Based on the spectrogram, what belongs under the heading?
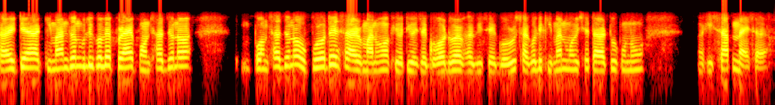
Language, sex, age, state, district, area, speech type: Assamese, male, 18-30, Assam, Dhemaji, rural, conversation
